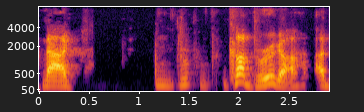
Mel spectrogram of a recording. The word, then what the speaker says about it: Brugge: It is Bruges. – It's Brugge. – It's Brugge. – Well, it is Club Bruges. – His great pronunciations. He butchers the easiest one on the books. – Nah, I'm standing with Club Bruges. – Well, you're sitting and you're wrong.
